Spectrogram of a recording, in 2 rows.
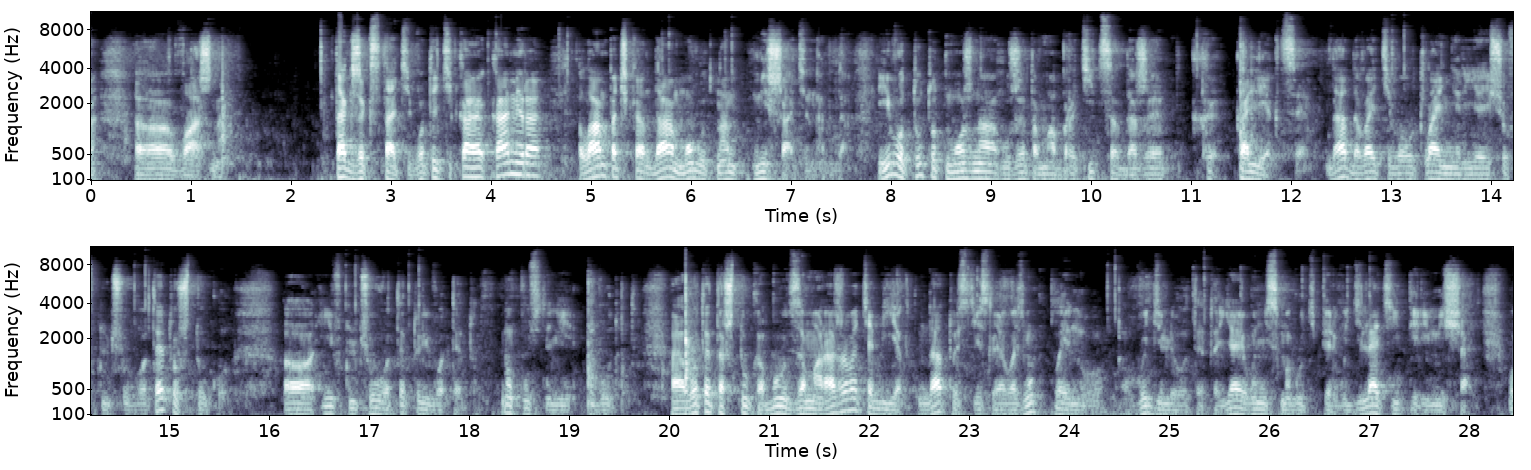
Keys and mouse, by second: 10.1-11.2 right drag, 13.1-24.4 right drag, 24.4 click, 25.8 right drag, 26.4 right click, 26.8-28.4 right drag.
